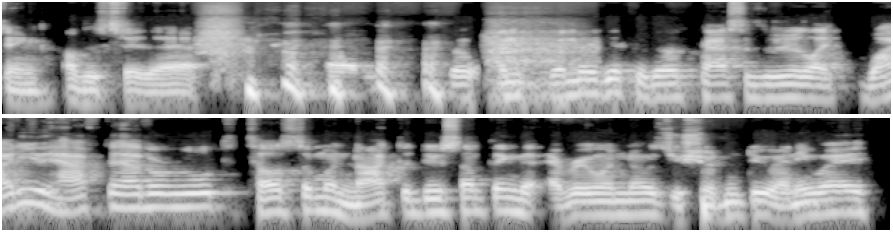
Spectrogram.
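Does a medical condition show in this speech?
No.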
